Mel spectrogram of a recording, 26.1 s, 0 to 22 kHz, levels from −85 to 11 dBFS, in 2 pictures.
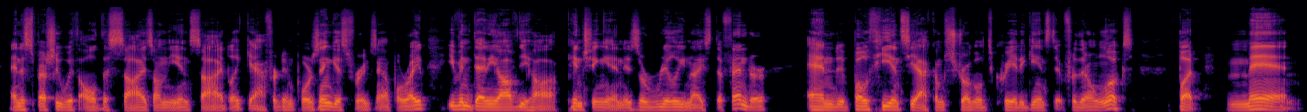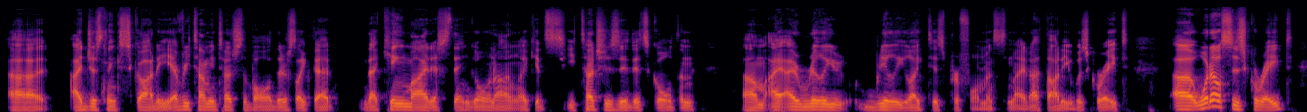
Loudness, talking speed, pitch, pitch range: -24 LUFS, 200 wpm, 100 Hz, 95-105 Hz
